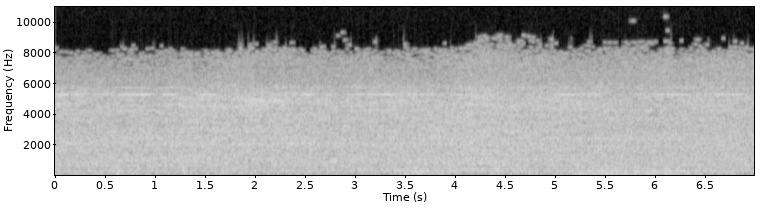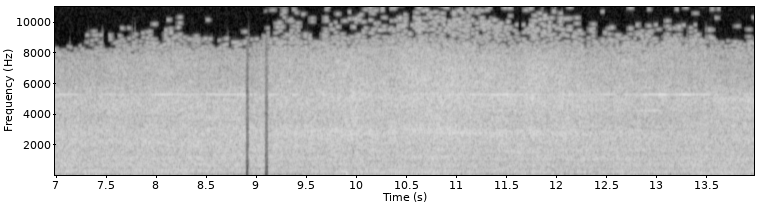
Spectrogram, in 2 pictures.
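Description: Jet engines of a twin-engine airliner climbing out after takeoff, a steady roar.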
